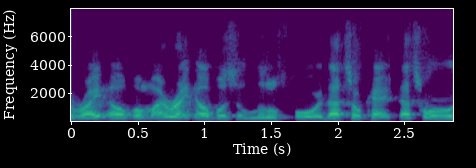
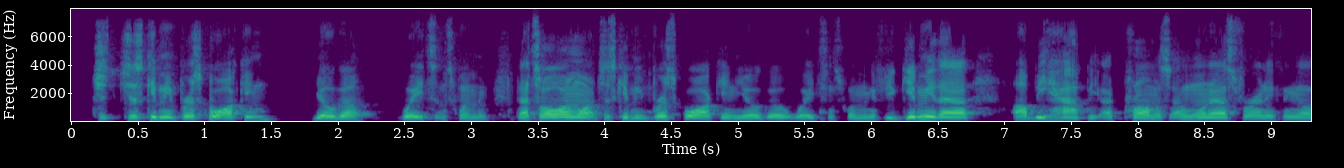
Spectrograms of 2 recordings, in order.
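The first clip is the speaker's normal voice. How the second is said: ordinary talk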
